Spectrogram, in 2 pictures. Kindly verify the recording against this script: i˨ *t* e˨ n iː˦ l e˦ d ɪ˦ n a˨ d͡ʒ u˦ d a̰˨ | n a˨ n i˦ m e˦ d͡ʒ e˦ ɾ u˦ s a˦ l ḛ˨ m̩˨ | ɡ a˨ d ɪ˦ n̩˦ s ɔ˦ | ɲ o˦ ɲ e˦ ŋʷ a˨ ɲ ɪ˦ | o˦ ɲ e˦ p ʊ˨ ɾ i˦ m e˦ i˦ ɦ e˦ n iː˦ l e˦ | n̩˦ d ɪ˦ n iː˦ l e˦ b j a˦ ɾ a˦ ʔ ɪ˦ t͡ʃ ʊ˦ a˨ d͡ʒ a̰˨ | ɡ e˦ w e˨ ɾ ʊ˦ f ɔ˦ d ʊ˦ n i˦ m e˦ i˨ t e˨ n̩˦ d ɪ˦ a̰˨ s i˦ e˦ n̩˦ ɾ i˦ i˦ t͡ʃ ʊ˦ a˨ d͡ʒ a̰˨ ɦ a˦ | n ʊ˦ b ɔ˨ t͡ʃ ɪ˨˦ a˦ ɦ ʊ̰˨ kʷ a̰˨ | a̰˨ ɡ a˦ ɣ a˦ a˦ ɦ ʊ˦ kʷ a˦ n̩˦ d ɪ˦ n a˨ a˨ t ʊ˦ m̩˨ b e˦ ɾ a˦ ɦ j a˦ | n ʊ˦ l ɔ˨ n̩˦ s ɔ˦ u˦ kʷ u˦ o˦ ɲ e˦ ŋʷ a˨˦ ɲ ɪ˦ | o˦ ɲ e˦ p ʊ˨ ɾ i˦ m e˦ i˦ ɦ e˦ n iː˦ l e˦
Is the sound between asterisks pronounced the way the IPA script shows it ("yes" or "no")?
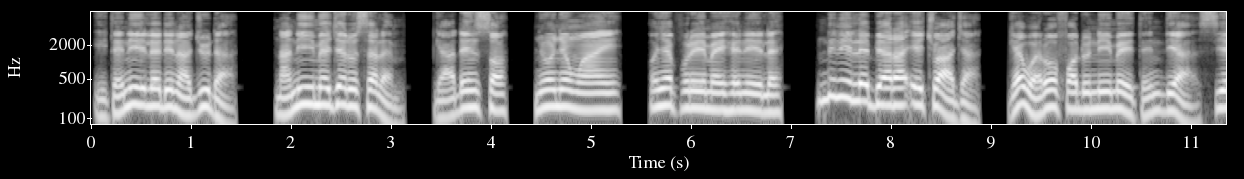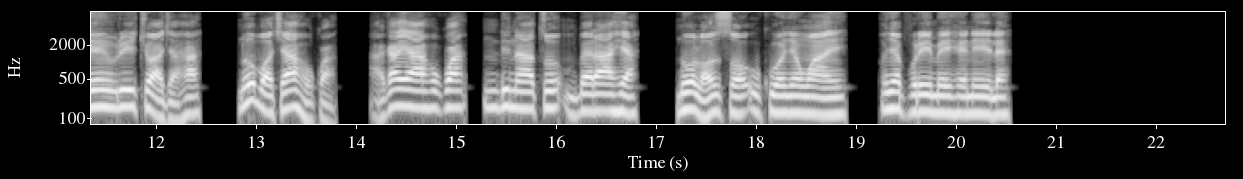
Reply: yes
